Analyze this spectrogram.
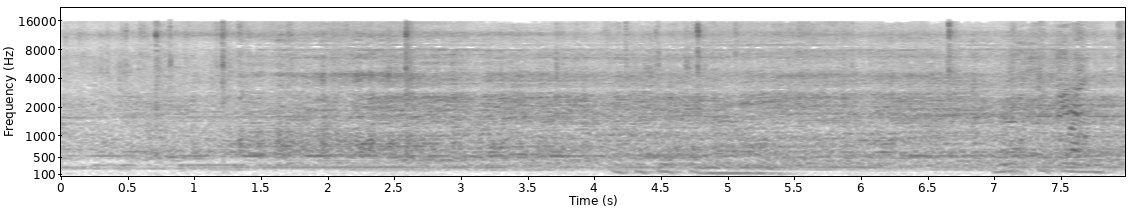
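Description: A toy train rattles steadily along its track.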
